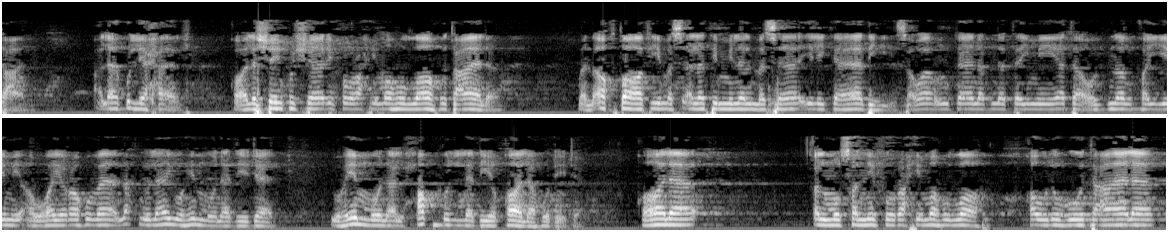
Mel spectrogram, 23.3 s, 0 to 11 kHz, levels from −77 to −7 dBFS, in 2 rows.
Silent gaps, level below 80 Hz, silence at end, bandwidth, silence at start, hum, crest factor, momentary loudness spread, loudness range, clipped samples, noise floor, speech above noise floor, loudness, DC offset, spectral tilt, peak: none; -32 dBFS; 0 s; 6.6 kHz; 0 s; none; 18 dB; 12 LU; 4 LU; under 0.1%; -45 dBFS; 27 dB; -17 LUFS; under 0.1%; -5.5 dB/octave; 0 dBFS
